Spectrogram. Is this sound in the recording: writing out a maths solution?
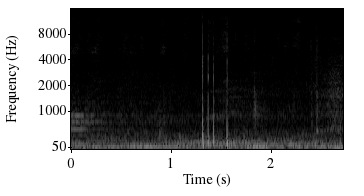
yes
